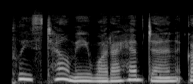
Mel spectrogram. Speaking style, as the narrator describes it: pleads, sobbing, repeating the question in excess of 6 times

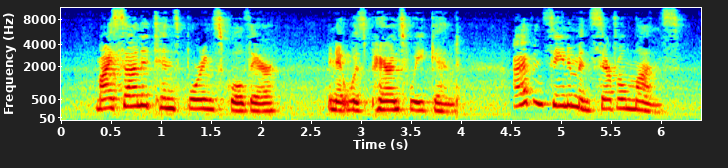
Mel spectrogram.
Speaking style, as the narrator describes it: he said

